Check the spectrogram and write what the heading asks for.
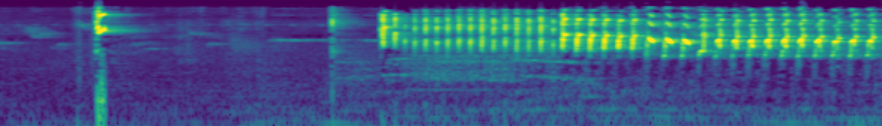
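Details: A fighter-type lovebird gives its long ngekek, a trill said to set other lovebirds singing: one sharp chirp, then a very rapid, high, buzzy run of pulses rolling on for over three seconds, steady and unbroken.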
